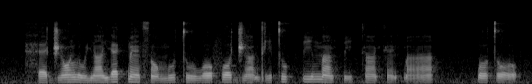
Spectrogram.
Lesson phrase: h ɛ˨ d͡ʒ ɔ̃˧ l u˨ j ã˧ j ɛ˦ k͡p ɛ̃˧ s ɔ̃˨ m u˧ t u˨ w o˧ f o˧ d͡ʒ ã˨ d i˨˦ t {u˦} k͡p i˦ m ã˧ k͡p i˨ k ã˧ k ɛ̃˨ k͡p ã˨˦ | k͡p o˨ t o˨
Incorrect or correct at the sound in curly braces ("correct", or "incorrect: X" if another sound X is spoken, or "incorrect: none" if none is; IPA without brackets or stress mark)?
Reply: correct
